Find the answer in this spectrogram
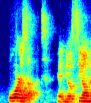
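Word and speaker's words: orgeat: a simple syrup called orzot and you'll see on the screen it's spelled o-r-g-e-a-t but it's pronounced orzot like zsa orza it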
